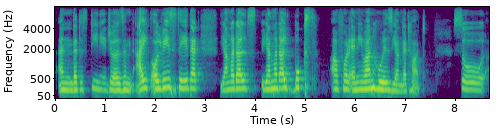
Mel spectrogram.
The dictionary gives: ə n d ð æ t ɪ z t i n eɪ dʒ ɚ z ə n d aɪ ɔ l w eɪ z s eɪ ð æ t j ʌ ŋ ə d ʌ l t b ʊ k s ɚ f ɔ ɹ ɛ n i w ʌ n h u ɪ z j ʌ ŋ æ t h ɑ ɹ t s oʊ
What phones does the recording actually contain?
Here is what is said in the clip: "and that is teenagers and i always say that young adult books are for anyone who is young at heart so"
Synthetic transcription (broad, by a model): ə n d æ t ɪ z t i n eɪ dʒ ɚ z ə n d aɪ ɔ l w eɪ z s eɪ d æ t j ʌ ŋ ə d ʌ l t b ʊ k s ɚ f ɔ ɹ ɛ n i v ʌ n h u ɪ z j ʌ ŋ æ t h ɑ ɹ t s oʊ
